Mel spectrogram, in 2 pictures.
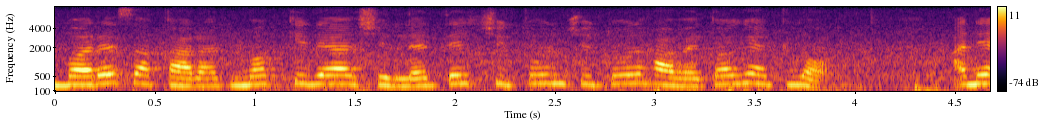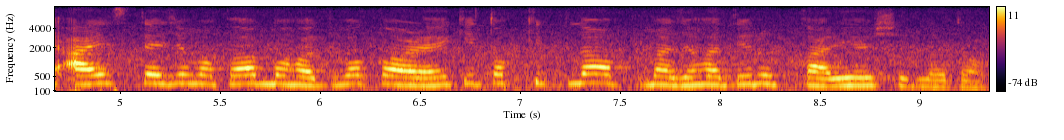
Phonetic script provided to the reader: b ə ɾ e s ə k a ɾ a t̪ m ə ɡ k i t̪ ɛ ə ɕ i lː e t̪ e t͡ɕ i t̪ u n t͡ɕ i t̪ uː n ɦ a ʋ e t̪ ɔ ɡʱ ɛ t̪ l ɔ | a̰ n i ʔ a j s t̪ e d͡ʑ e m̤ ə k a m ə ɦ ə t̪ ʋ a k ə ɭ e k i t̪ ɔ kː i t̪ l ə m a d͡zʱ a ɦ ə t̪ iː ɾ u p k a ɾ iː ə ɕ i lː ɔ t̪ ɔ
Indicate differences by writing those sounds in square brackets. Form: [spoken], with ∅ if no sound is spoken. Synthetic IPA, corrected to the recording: b ə ɾ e s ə k a ɾ a t̪ m ə ɡ k i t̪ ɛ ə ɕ i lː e t̪ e t͡ɕ i t̪ [uː] n t͡ɕ i t̪ uː n ɦ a ʋ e t̪ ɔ ɡʱ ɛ t̪ l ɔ | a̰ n i ʔ a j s t̪ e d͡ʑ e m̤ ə k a m ə ɦ ə t̪ ʋ [ə] k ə ɭ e k i t̪ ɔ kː i t̪ l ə m a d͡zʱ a ɦ ə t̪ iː ɾ u p k a ɾ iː ə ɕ i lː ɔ t̪ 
